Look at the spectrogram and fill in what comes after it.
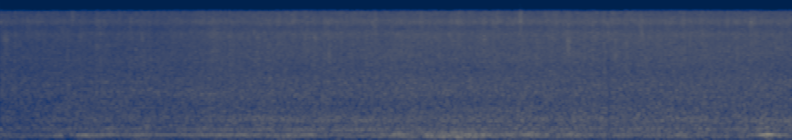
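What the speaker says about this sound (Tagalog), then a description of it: "Napakalakas ng ulan." Steady, heavy rain pouring down in a continuous hiss, with no voices, and a faint low background rumble.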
